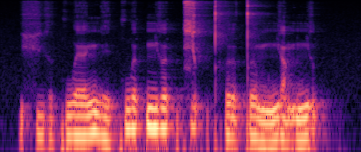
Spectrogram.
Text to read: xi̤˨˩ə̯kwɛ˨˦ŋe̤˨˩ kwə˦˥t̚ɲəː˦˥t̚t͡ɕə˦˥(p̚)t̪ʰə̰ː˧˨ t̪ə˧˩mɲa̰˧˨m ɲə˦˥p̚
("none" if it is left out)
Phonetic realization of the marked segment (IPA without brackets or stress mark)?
p̚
